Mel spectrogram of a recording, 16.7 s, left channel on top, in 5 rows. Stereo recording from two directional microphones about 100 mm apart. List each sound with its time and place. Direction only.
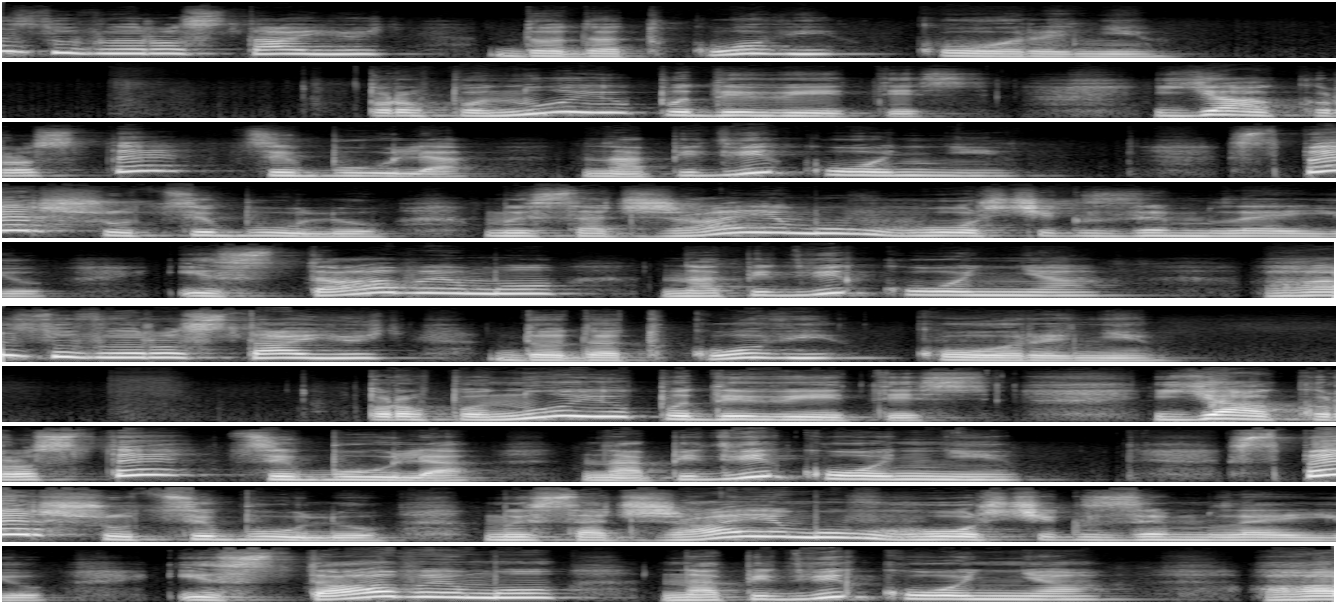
0.0 s a woman's voice: 15° right (ahead or behind)
4.2 s a woman's voice: 20° right (ahead or behind)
